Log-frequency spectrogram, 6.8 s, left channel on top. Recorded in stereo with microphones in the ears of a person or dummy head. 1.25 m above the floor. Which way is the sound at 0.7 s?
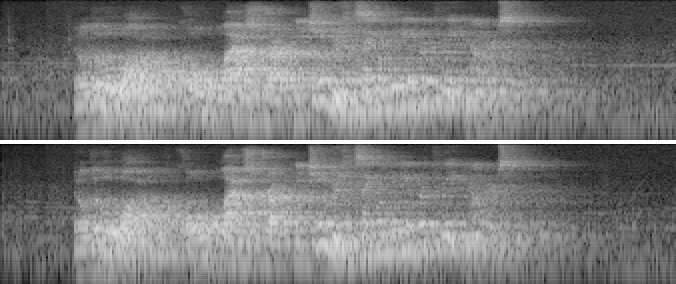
80° right.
